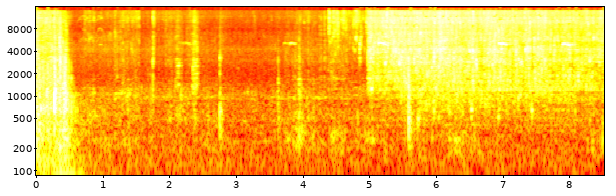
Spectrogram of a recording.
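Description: Excess water poured out of a potted plant, a soft trickle and patter of running liquid with a few drips, quiet and close, with no one talking.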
